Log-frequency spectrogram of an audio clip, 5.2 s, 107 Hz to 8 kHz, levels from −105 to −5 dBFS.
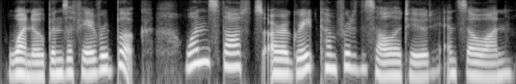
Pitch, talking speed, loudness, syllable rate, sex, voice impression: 200 Hz, 185 wpm, -18 LUFS, 5.9 syllables/s, female, feminine, adult-like, slightly powerful, bright, slightly soft, intellectual, friendly, unique, slightly elegant, slightly sweet, slightly strict, slightly intense, slightly sharp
